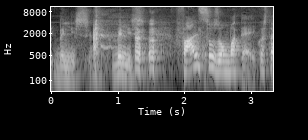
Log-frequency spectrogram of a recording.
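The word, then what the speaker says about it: Falco Szombathely: posso dirlo alla bragagna puoi dirlo alla bragagna falso zomb tei bellissimo bellissimo falso zomb tei Questa è la pronuncia corretta di è chiaro che diremo Falco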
